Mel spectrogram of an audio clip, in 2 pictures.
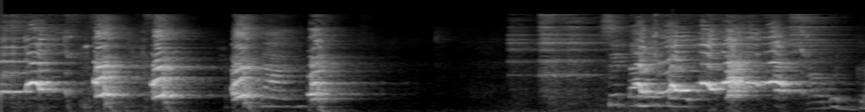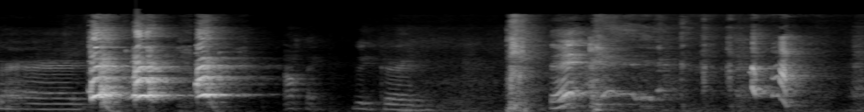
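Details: Border Collie talking during a review of her favorite chicken: quick clusters of yappy barks, then longer warbling grumbles and whines, a low moaning stretch, and more barks with pauses between.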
